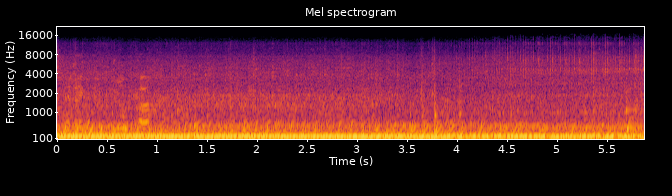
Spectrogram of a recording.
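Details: Lexus LS430 3UZ-FE VVT-i V8 on a test run with a new engine harness, zero codes: steady, even low rumble with no misses, knocks or ticks; a smooth, healthy idle.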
